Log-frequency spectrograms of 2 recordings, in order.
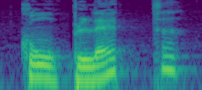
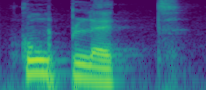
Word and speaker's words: complète: Okay, you're pronouncing the T. Okay? Complet, complète, complètement. Discret, discrète, discrètement. Okay, so one more time. Secret, secrète, secrètement. Complet, complète, complètement.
